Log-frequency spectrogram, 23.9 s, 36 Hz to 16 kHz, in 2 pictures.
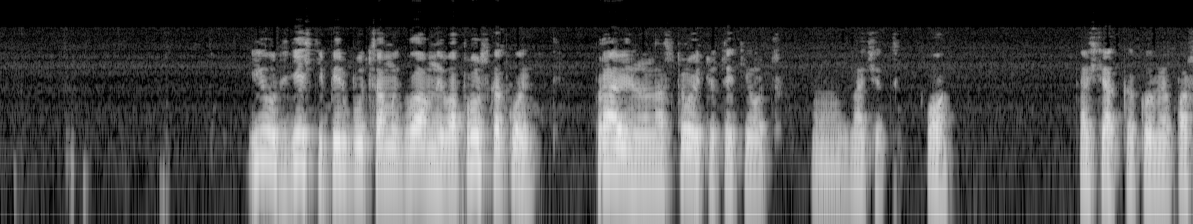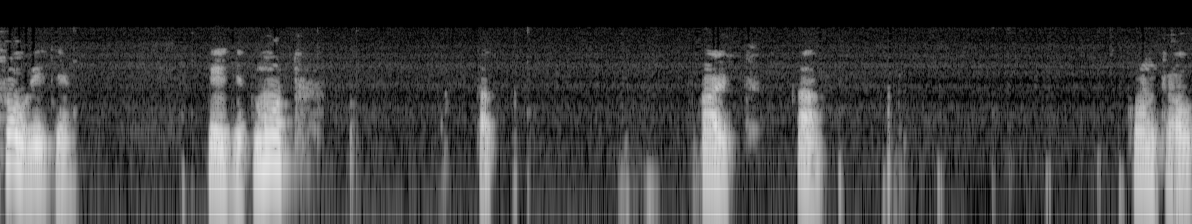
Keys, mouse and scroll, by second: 0.2 shift+middle click, 1.5 middle click, 2.7-3.9 drag, 4.7 shift+middle click, 5.2-6.2 middle drag, 8.9-11.0 middle drag, 12.4-14.0 drag, 14.6 middle click, 15.4 middle click, 17.1 click, 21.8 shift+click, 23.4 ctrl+p.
